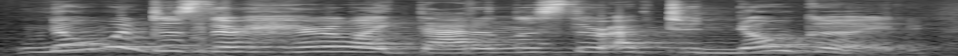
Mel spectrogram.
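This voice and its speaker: Meddling, self-assured college girl, acted by a young woman, brisk and teasing, high lively voice, table-read drama. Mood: pushy, teasing. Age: young adult. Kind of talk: table read of a pilot script. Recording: faint background noise.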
